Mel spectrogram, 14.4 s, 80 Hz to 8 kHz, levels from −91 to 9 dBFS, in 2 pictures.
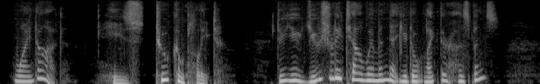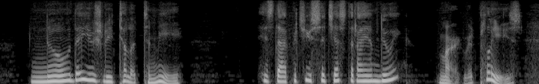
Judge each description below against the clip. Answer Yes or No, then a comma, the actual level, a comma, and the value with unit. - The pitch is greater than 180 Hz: Yes, high, 190 Hz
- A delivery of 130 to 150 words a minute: Yes, average, 145 wpm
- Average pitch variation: Yes, average, 4.1 semitones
